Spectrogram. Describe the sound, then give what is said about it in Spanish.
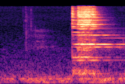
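A single bright clink of glasses touching in a toast, with a clear ringing tone that lingers briefly before fading. “Bueno, salud. Salud.”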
